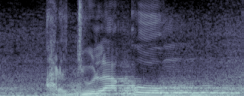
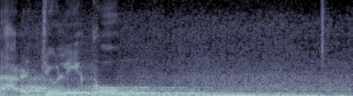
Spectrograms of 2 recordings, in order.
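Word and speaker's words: أَرْجُلَكُمْ: Sebab kita baca Qur'annya arjulakum, bukan arjulikum.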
